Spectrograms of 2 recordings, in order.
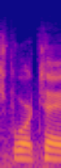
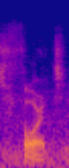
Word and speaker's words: forte: by the way because I believe the correct pronunciation is Fort but no one pronounces it I think it's Forte that's the way I'll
